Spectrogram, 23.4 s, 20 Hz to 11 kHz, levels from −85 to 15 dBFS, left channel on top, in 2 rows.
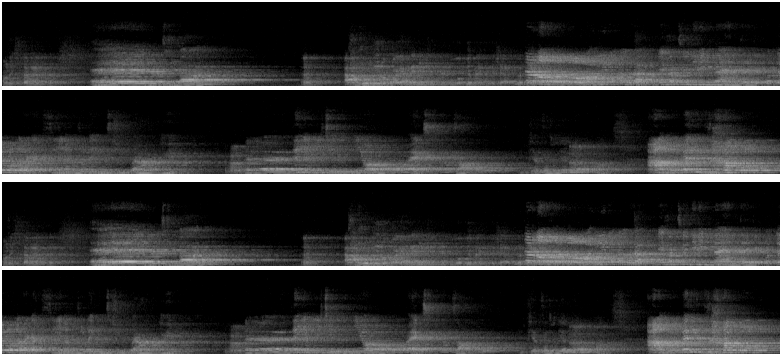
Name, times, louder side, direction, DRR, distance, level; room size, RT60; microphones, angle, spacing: voice 1, 0.0-1.1 4.5-4.7 5.1-9.0 15.0-15.3 20.2-20.4, left 1 dB, 10° left, -3 dB, 0.7 m, -36 dB
voice 2, 1.3-3.1 5.3-5.4 7.7-14.3 15.3-19.0 19.6-20.7 21.3-23.0, right 2 dB, 55° right, -6 dB, 2.3 m, -30 dB
11.0 x 10.5 x 3.5 m, 2.5 s
head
